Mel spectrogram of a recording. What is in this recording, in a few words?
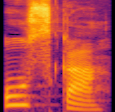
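"уска", Komi, female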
